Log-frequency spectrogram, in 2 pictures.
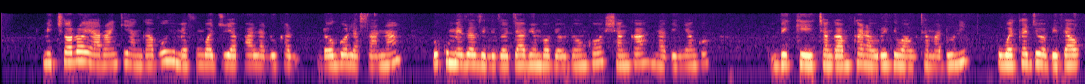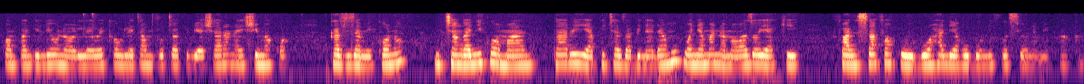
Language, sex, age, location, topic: Swahili, female, 25-35, Nairobi, finance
